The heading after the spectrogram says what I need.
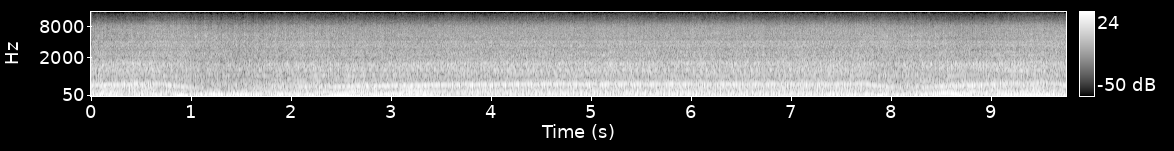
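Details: Lotus Elan petrol engine fires after choke and throttle cable free play adjusted and airbox refitted, settling into an even, steady idle with a couple of smooth revs rising and falling; normal start and idle, running cleanly.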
